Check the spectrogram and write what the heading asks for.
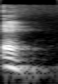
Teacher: ए का उच्चारण करेंगे होठों की आकृति गोल नहीं होगी, अवर्ताकार है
